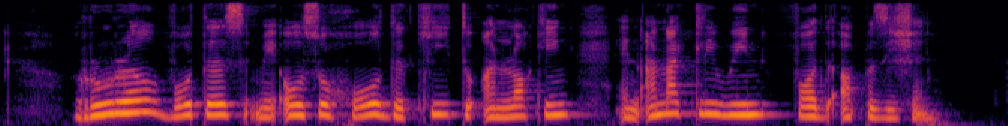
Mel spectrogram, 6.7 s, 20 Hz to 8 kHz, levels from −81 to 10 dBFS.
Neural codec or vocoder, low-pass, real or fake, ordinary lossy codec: none; 7.2 kHz; real; none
